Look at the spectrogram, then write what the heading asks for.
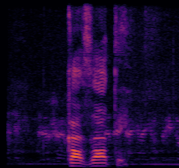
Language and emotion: Russian, neutral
